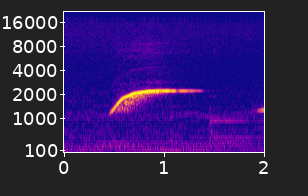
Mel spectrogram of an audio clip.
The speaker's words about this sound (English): They both swung around to look down the corridor where the whistling was coming from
